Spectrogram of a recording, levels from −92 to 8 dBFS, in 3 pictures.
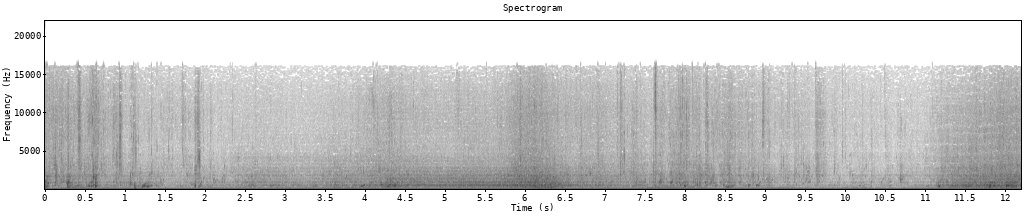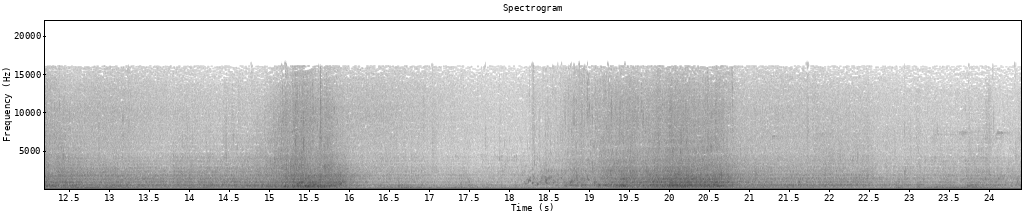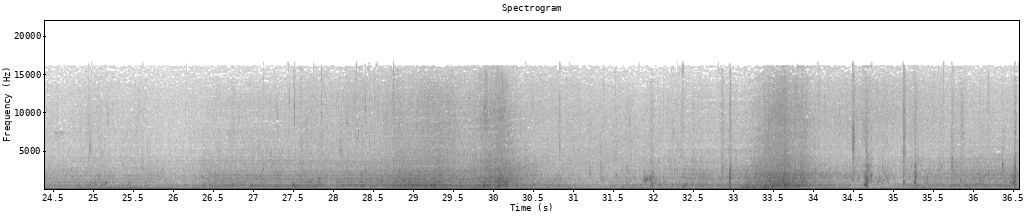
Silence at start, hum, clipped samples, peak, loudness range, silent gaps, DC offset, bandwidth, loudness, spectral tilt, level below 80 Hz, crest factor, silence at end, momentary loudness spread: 0 s; none; under 0.1%; -10 dBFS; 9 LU; none; 3%; 16.5 kHz; -34 LUFS; -3.5 dB/octave; -60 dBFS; 26 dB; 0 s; 14 LU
